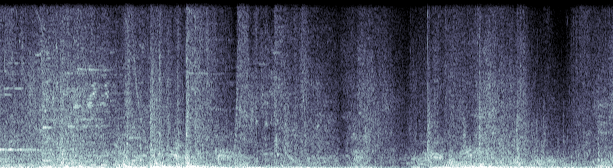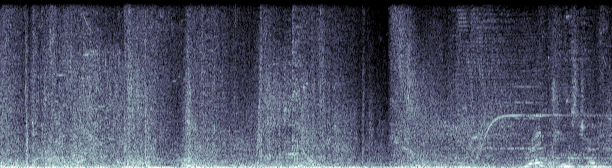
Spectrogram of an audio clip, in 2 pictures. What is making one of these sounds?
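Game spell effects and weapon hits crash and burst in a busy fight.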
